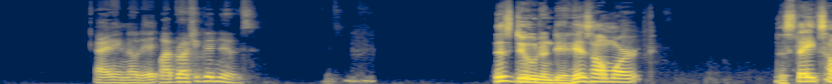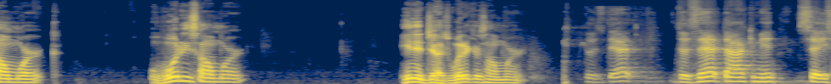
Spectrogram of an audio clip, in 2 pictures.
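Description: A man speaks with measured pauses through a microphone.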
